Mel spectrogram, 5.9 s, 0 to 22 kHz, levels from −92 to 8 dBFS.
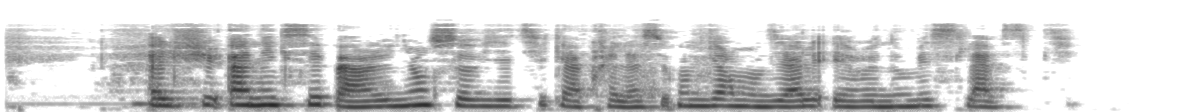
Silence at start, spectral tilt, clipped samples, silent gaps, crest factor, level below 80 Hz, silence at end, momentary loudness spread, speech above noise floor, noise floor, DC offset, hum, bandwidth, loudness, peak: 0.05 s; -4.5 dB/octave; under 0.1%; none; 20 dB; -66 dBFS; 0.6 s; 11 LU; 31 dB; -51 dBFS; under 0.1%; none; 9.4 kHz; -20 LUFS; 0 dBFS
